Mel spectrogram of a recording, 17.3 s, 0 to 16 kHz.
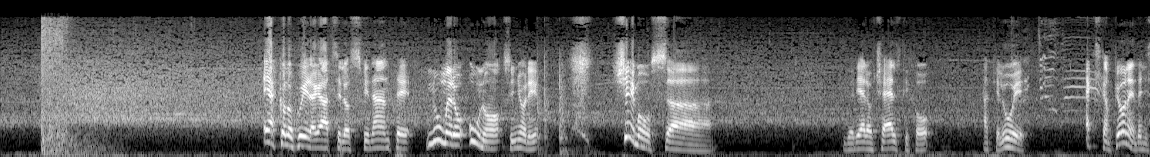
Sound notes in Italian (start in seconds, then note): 8.5 sbuffare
